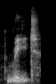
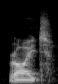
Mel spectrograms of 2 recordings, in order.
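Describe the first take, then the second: First: The word is said with an 'ee' vowel. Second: The word is said with an 'eye' vowel.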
